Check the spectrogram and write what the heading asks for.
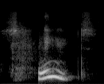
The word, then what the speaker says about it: thought: Euh, c'est penser, c'est thought. Non, thought. Ouais, c'est ça. Thought. Thought. Thought, Comme je te thought. l'ai dit, le TH, tu mets ta langue entre tes dents et tu prononces.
